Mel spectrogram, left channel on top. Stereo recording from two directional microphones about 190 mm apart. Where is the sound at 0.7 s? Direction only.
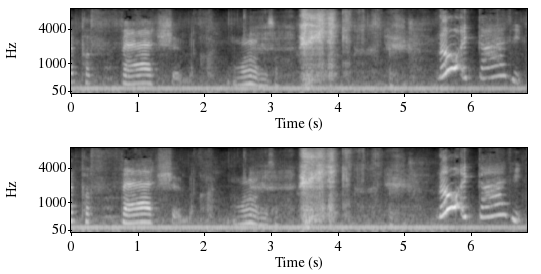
55° right (ahead or behind).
